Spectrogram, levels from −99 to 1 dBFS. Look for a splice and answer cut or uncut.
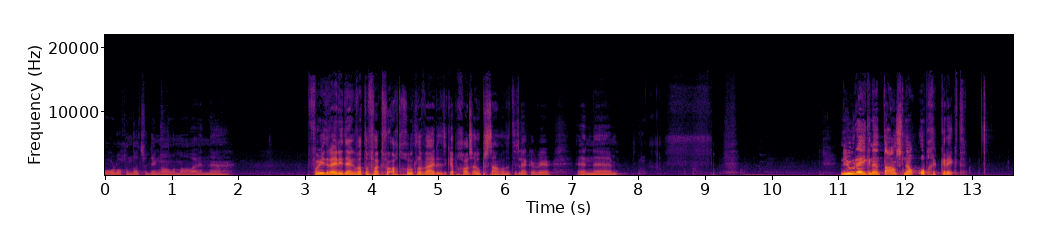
cut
